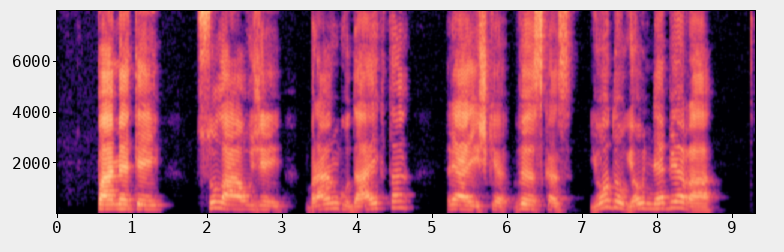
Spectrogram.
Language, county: Lithuanian, Tauragė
